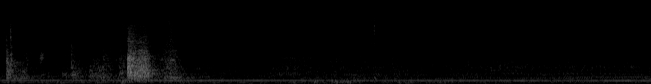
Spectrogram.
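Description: Car battery cable and terminal being handled: a few light metallic clicks, then a short scrape about a second in, as the cable is fitted to the battery post without a proper terminal clamp. A faint steady low hum continues underneath.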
